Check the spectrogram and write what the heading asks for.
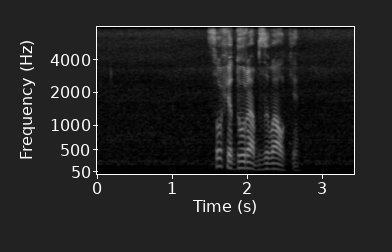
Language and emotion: Russian, neutral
